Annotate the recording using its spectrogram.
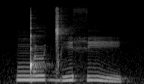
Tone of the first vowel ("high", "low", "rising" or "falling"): high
